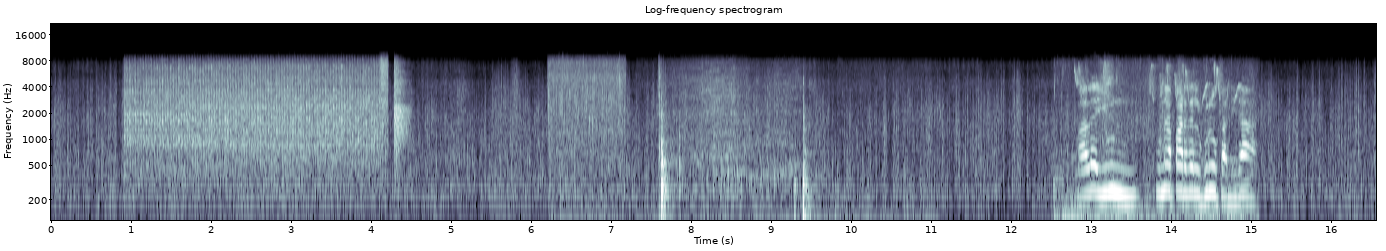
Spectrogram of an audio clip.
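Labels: At 0.9 seconds, you can hear an engine. Then, at 4.27 seconds, someone claps. After that, at 6.19 seconds, there is cooking. Afterwards, at 7.3 seconds, a drawer opens or closes. Later, at 12.51 seconds, a loud bird vocalization can be heard.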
